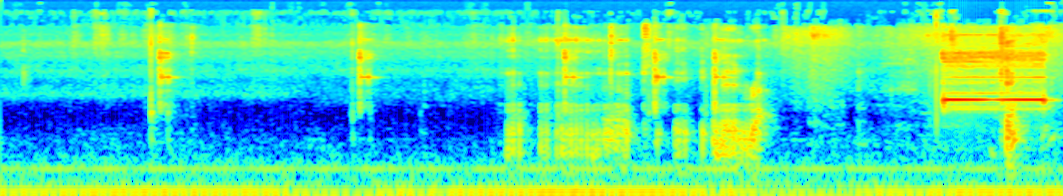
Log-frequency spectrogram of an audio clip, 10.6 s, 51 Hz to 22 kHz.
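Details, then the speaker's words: Clicks, several short key beeps and a longer tone as an infusion pump is programmed for a primary IV bag at 63 mL per hour with 450 mL to be infused, in a demonstration; normal device feedback. "Our rate, we'll do 63. And our volume to be infused is going to be what's in the bag."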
